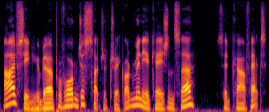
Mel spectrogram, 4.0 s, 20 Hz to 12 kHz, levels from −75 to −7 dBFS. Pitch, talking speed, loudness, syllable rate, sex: 120 Hz, 225 wpm, -19 LUFS, 5.8 syllables/s, male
